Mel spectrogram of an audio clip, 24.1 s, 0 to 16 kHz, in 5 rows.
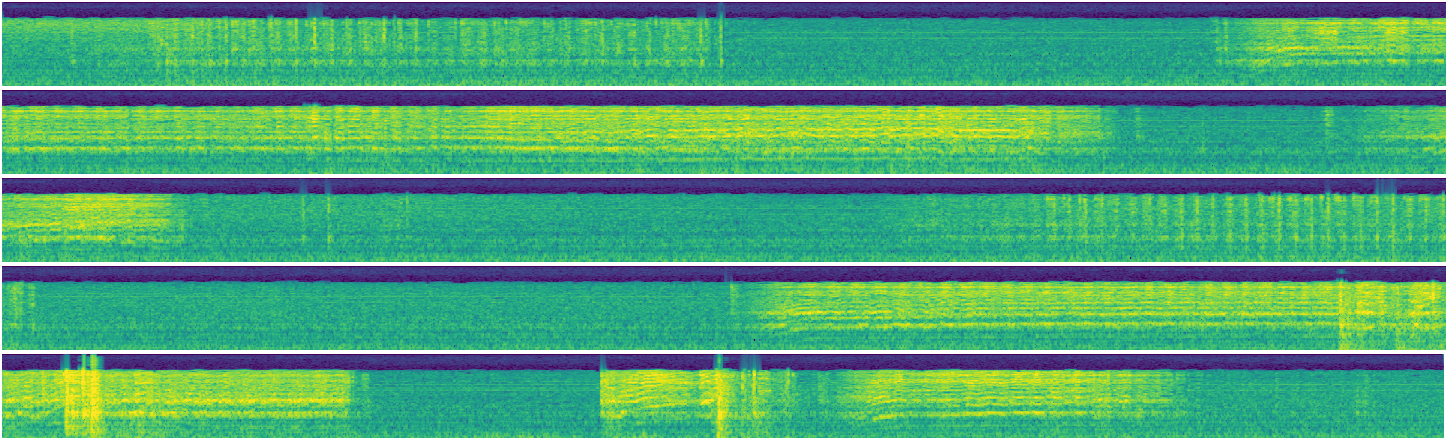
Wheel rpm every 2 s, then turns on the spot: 20, 10, 130, 160, 60, 0, 30, 10, 60, 150, 70, 60.
0-2 8-10 12-16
